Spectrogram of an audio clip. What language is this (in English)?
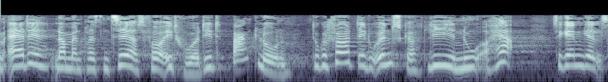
Danish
